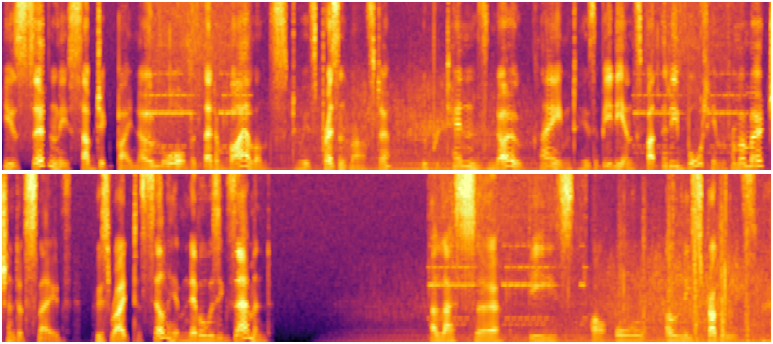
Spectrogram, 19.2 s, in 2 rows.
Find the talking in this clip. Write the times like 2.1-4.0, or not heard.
0.0-12.9, 14.9-19.1.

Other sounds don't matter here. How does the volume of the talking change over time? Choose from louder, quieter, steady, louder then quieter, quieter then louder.
steady.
